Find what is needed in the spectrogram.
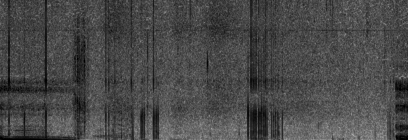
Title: Snoring puppy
